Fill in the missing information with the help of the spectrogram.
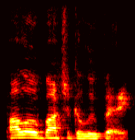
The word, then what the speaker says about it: Paolo Bacigalupi: He writes sci-fi, and I had to look up how to pronounce it, but I finally nailed it down. Paolo Bacigalupi. And it doesn't look like that, at least to me.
